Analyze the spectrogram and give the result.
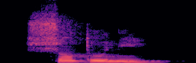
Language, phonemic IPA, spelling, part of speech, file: French, /ʃɑ̃.tɔ.ne/, chantonner, verb, LL-Q150 (fra)-chantonner.wav
- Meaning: to sing or hum (to oneself)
